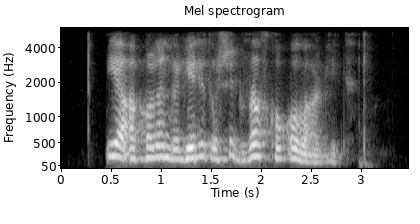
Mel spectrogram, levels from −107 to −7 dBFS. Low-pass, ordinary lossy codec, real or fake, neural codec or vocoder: 5.4 kHz; AAC, 48 kbps; fake; codec, 24 kHz, 3 kbps, HILCodec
